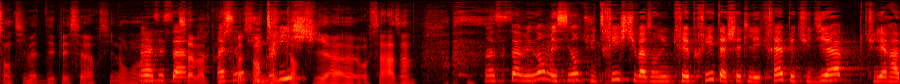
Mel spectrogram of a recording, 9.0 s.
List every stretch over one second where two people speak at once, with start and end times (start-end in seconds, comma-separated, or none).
1.4-3.2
